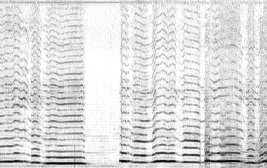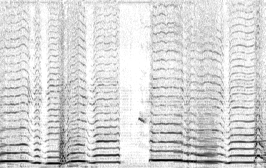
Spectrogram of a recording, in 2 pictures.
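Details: Pet dachshund "singing" in a performance: long, sustained howled tones with a wavering, falling then rising pitch, broken by short pauses, with a faint musical background.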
